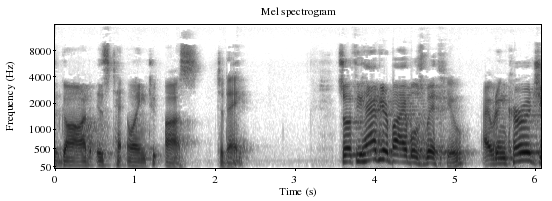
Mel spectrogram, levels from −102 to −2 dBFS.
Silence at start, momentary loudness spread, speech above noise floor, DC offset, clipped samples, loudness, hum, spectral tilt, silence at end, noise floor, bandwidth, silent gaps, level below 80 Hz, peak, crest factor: 0 s; 12 LU; 54 dB; under 0.1%; under 0.1%; -17 LUFS; none; -5 dB/octave; 0 s; -70 dBFS; 9.8 kHz; none; -48 dBFS; -4 dBFS; 14 dB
